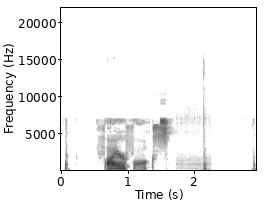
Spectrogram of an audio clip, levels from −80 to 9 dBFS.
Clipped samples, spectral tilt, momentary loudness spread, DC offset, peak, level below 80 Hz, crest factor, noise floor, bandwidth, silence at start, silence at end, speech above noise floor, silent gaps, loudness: under 0.1%; -2 dB/octave; 14 LU; under 0.1%; -2 dBFS; -82 dBFS; 20 dB; -78 dBFS; 15.5 kHz; 0.05 s; 0 s; 59 dB; none; -20 LUFS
